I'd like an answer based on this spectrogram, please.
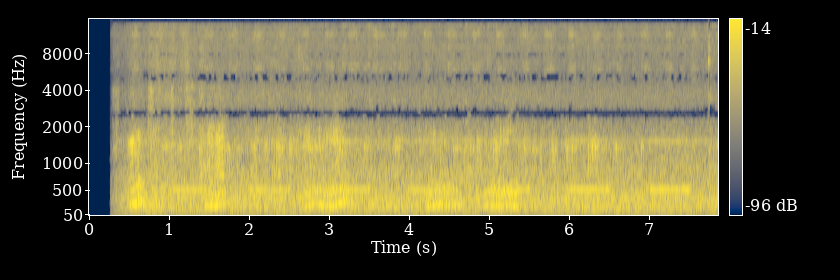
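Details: A Cocker Spaniel that hates the alarm clock gives low, wavering whines and moans against the clock's steady electronic beeping.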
